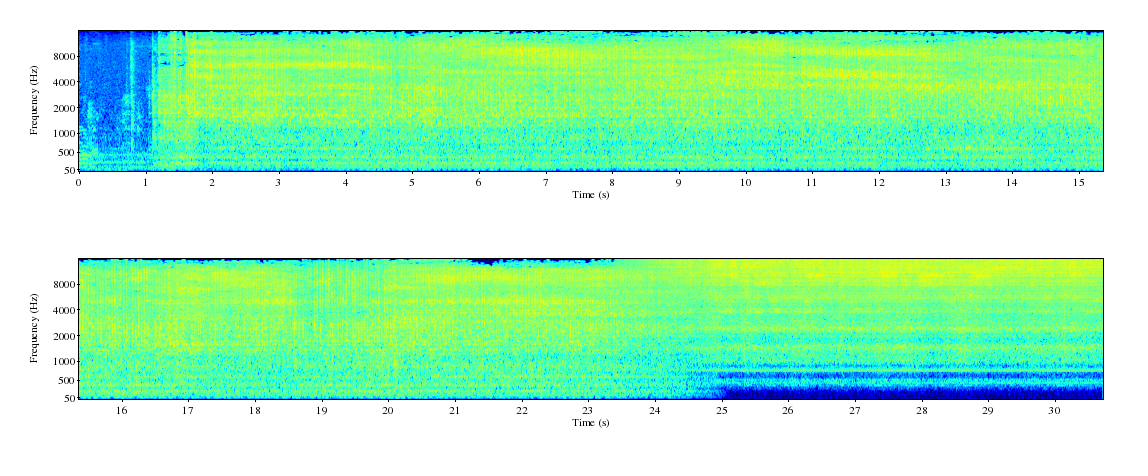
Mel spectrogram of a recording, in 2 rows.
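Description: Pegas scroll saw running and cutting a wood blank, a steady mechanical buzz that starts about a second in. About 25 seconds in the low part of the sound drops away suddenly, leaving a thinner, higher sound with a steady tone.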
